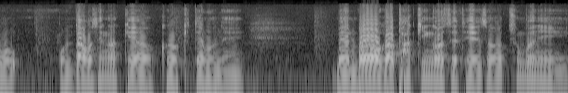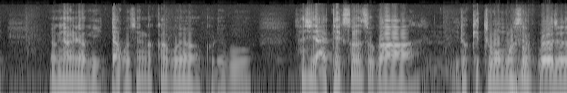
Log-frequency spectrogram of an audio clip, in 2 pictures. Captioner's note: laughs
